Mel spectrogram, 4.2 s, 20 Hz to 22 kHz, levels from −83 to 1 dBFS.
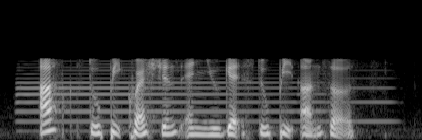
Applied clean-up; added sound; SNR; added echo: none; Wind instrument, woodwind instrument; 19 dB; none.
